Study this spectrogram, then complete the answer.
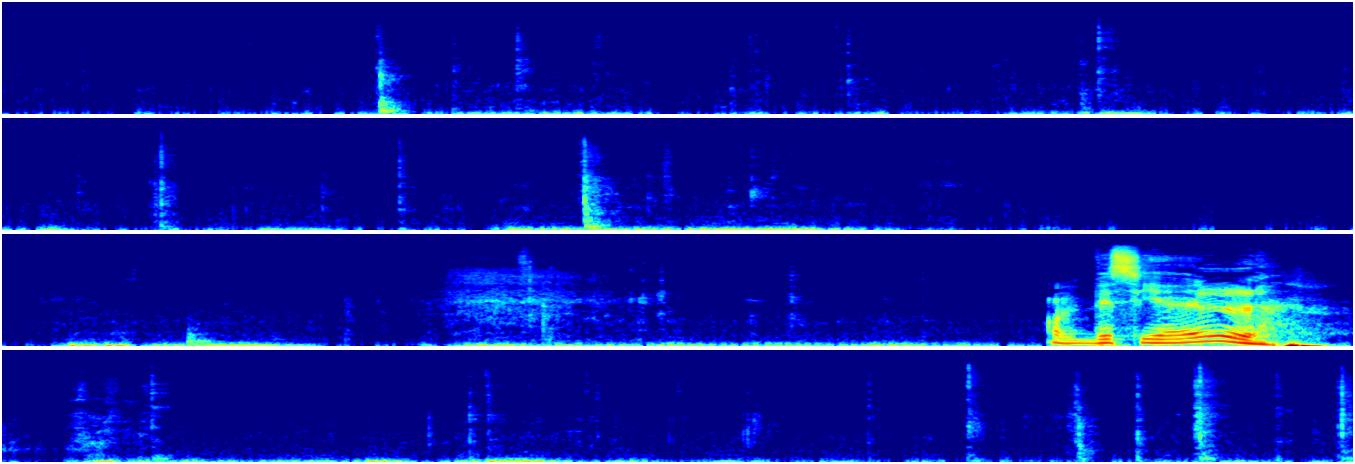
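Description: Trading cards flick and slide against each other as they are shuffled by hand.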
